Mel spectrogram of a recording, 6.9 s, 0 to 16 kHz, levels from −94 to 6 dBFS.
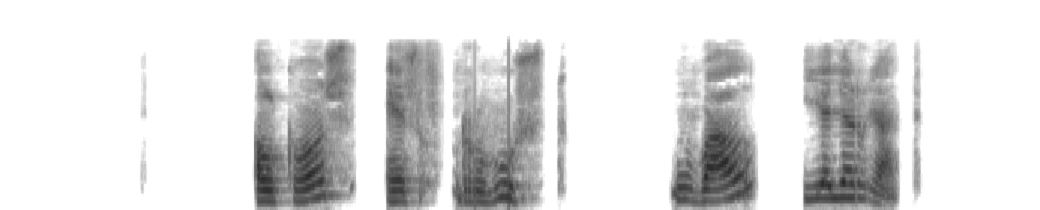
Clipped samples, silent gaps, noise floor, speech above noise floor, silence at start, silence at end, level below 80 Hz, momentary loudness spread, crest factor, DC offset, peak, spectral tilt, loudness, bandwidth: under 0.1%; 2.38-2.56 s, 2.96-3.00 s, 3.63-3.71 s, 3.78-4.46 s, 5.05-5.34 s; under -90 dBFS; over 70 dB; 1.7 s; 0.95 s; -66 dBFS; 16 LU; 20 dB; under 0.1%; -2 dBFS; -4.5 dB/octave; -21 LUFS; 7.8 kHz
